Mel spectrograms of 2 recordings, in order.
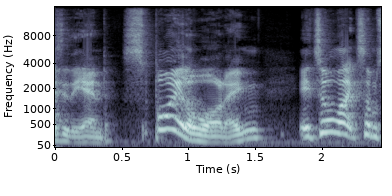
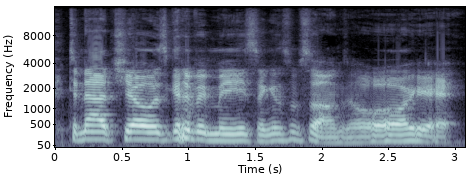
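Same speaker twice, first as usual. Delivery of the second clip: low, smug cartoon hunk; a touch of a lower Johnny Bravo croon; 5 semitones lower than usual. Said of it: "That was Johnny Bravo to finish".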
